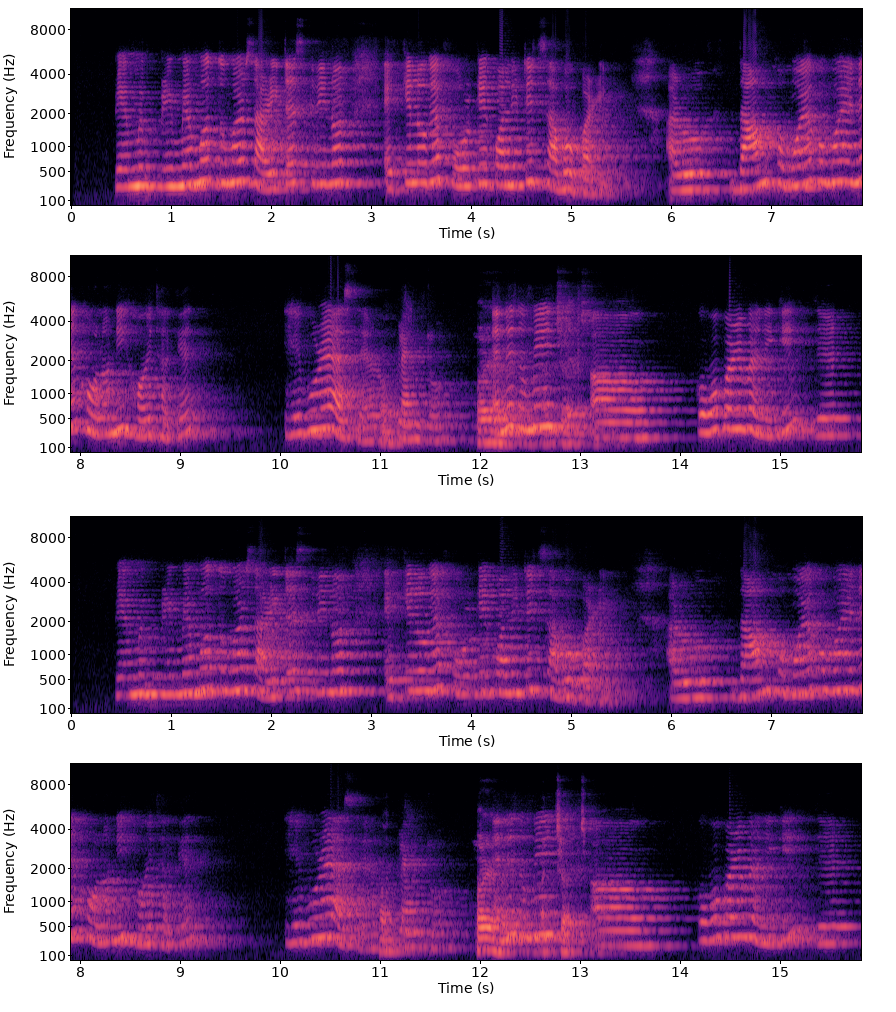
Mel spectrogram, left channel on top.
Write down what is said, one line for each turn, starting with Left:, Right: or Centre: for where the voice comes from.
Left: প্ৰিম প্ৰিমিয়ামত তোমাৰ চাৰিটা স্ক্ৰিনত একেলগে, ফ'ৰ কে কোৱালিটিত চাব পাৰি আৰু, দাম সময়ে সময়ে এনে সলনি হৈ থাকে। সেইবোৰে আছে আৰু
Right: হয়
Left: প্লেনটো
Right: হয়
Left: এনে
Right: হয়
Left: তুমি
Right: আচ্ছা আচ্ছা
Left: আহ, ক'ব পাৰিবা নেকি যে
